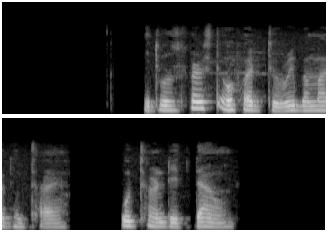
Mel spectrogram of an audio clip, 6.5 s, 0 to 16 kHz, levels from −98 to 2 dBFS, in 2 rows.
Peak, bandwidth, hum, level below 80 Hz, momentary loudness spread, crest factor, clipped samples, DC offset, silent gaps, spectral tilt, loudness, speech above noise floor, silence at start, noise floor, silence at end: -8 dBFS; 6.8 kHz; none; -68 dBFS; 12 LU; 20 dB; under 0.1%; under 0.1%; 3.92-4.43 s; -9 dB/octave; -27 LUFS; over 64 dB; 1.4 s; under -90 dBFS; 0.95 s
